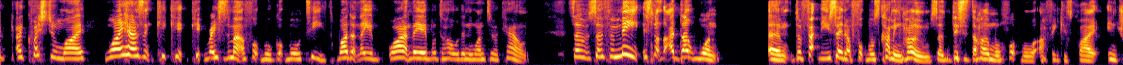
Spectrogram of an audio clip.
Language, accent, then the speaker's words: English; England, United Kingdom; I'm English.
